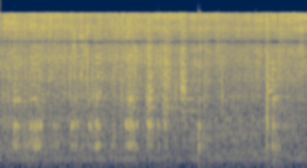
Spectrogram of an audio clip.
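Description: Eggs over easy fry in a cast iron skillet with a steady close sizzle and crackle, broken by soft scraping taps of a spatula against the pan.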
